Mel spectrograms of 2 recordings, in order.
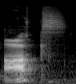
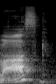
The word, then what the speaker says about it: ask: I can't speak English correctly, which, you know, like I used to say arcs instead of ask, which, you know, I can fix that.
